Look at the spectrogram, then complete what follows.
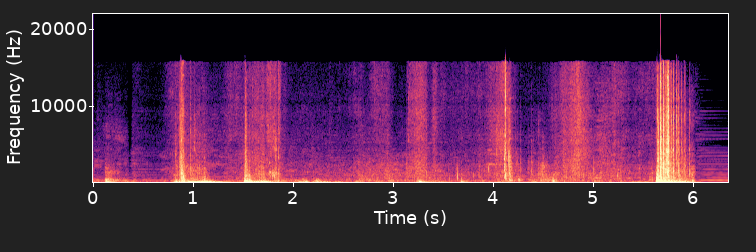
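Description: Knocks and thuds of a door and of a phone being handled as it is carried out through a doorway, with two heavier thuds about a second in. Near the end, a loud gust of wind hits the microphone and cuts off abruptly.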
